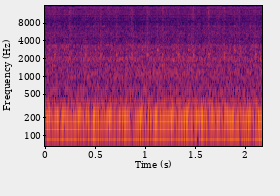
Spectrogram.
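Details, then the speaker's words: 1976 Ford Power House engine, oil diluted with gas: rough, lumpy idle with rapid, regular puffing tick over the low rumble from an exhaust leak. "Got an exhaust leak."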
